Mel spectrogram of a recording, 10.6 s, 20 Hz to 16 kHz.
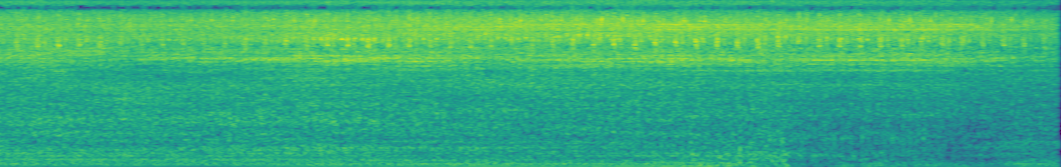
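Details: Cold-start idle of a 1992 Chevy Silverado K2500 3/4-ton 4x4 with a Chevy 350 V8, hood open, about 40,000 km in the last 8 years: a steady, even idle with a deep exhaust burble, no knocks or ticks, no smoke. Sounds healthy.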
